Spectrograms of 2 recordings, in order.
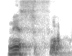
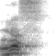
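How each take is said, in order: First: It is two syllables ending in a vowel u. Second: It is one short syllable with a vowel u. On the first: This is the original standard way of saying it. "dibaca aslinya nisfu" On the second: This is the everyday colloquial way of saying it. "kalau secara amiyah bacanya nus"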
